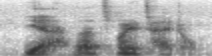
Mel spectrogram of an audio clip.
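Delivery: ordinary talk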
